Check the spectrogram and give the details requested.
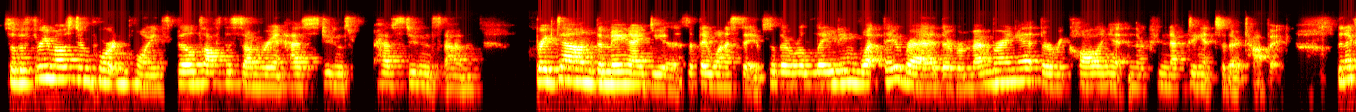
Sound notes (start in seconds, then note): none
